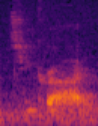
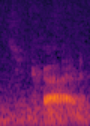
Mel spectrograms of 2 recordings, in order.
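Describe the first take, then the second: First: She cried said softly; quiet. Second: She cried whispered, much lower. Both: Real, not acted.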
